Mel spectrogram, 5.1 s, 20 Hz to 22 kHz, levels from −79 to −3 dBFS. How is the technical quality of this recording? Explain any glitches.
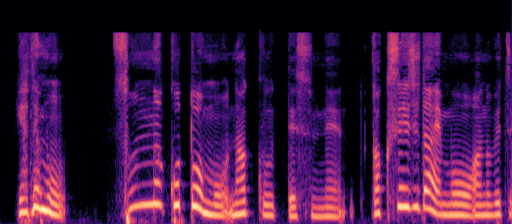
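There are no glitches to explain in this recording. Nothing interrupts or disturbs the audio at any point in the speech.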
